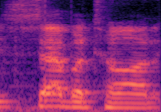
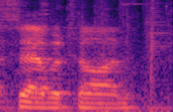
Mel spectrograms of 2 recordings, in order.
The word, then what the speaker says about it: Sabaton: But I'm a big fan of Sabaton, or Sabaton, or however you pronounce their name. I think it is Sabaton. At least that's how they were pronouncing it in one of their live shows. It's like Sabaton, Sabaton. I'll assume that's how they pronounce it.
